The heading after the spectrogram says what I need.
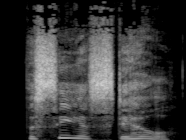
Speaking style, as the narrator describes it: sighed Olivia

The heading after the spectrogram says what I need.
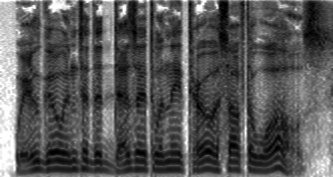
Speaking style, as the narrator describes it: he snarled

